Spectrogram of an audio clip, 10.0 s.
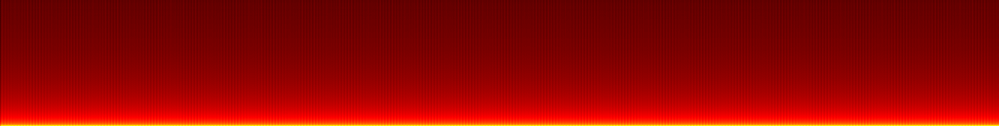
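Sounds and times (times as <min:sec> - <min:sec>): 
sawtooth bass: 0:00.0 - 0:09.9.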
